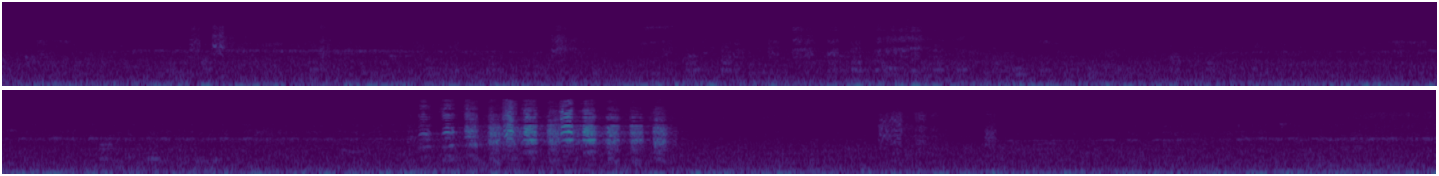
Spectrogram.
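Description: A bird gives one rapid chattering call, a quick run of repeated notes lasting under a second, about six seconds in. A faint thin steady whistle comes and goes around it, with a few soft clicks.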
